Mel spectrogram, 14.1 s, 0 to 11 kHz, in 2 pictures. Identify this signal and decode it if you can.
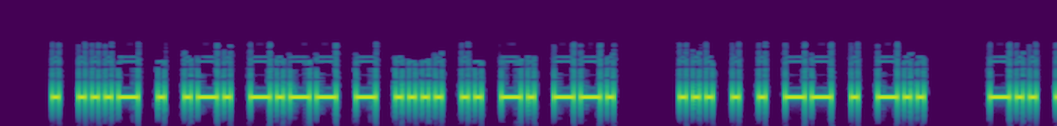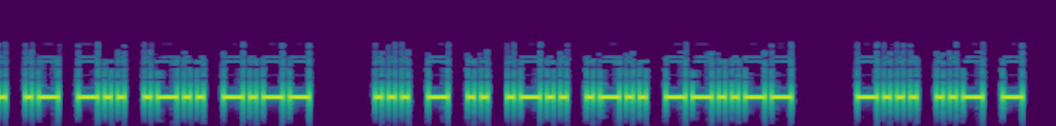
Morse code, heard as a keyed tone, about 27 wpm, 650 Hz. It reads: EVERYTHING SEEMED DEADLY STILL, BUT
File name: Book Two / 01-Chapter 1 - 27 WPM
